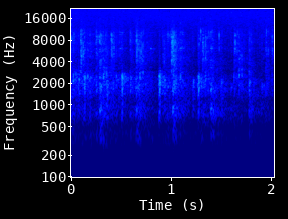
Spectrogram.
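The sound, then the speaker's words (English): A church audience claps in praise during a morning service. Many hands clap in a dense, continuous patter at moderate loudness, without a clear shared beat. “Please stand this morning and give the Lord a praise, a clap offering this morning.”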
